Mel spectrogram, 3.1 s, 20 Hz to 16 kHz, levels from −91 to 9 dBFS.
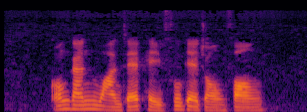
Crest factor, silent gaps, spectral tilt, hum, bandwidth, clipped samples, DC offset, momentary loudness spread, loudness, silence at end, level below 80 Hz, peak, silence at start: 18 dB; none; -6.5 dB/octave; none; 11.5 kHz; under 0.1%; under 0.1%; 5 LU; -24 LUFS; 0.45 s; -52 dBFS; -6 dBFS; 0.5 s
